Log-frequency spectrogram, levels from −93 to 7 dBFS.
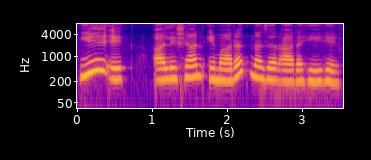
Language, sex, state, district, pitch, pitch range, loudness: Hindi, female, Madhya Pradesh, Bhopal, 230 Hz, 205-265 Hz, -14 LUFS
